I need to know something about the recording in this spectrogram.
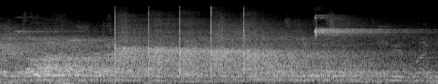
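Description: Basketball dribbled on a gym floor, about five bounces at an even pace of roughly three a second, echoing in a large hall over players' voices; a thin high squeal comes in near the end.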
